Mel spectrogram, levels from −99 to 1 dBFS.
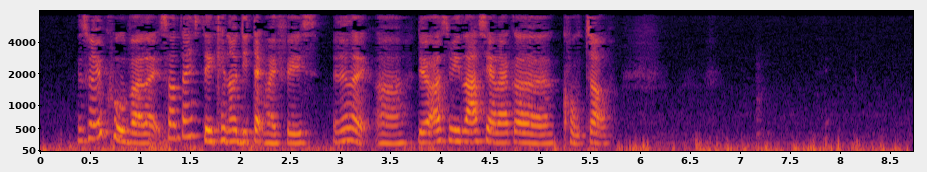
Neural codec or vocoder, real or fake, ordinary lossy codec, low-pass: none; real; MP3, 32 kbps; 7.2 kHz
